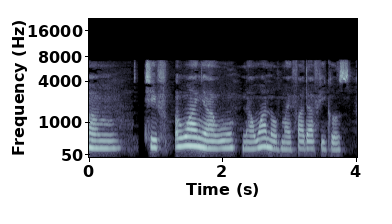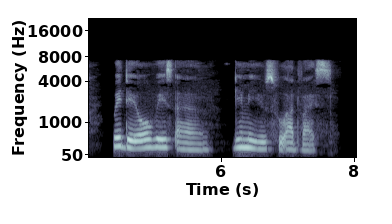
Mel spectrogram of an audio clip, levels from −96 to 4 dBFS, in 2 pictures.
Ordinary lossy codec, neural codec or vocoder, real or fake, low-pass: MP3, 48 kbps; none; real; 7.2 kHz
